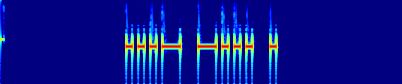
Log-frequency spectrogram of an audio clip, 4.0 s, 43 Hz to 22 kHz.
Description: Morse code, heard as a keyed tone, about 20 wpm, 700 Hz. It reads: VBE
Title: Three Challenging Letter-Number Combinations 20wpm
